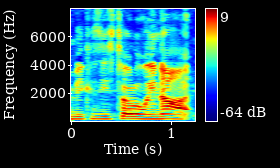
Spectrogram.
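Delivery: ordinary talk, nothing marked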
